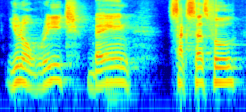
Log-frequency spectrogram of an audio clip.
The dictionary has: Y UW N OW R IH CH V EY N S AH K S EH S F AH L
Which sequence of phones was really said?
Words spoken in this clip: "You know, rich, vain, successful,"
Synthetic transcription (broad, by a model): Y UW N OW R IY CH B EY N S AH K S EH S F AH L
